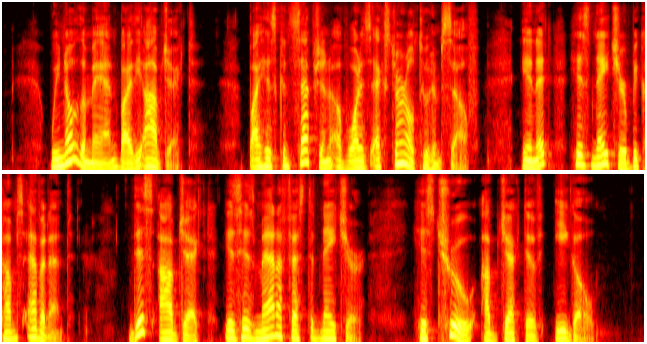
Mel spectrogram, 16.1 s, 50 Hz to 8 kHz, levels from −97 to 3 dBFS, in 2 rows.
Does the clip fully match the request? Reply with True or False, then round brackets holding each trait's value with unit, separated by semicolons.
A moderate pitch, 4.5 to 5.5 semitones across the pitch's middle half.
False (125 Hz; 5.1 semitones)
